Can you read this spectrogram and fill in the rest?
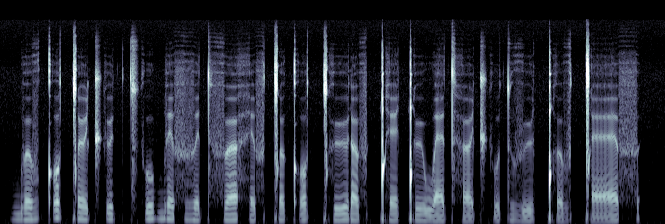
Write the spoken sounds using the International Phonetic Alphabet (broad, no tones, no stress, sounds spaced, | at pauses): b ɵ v kʼ o ǀ ø t͡ʃʼ ʉ t t͡sʼ u b e f v e t f œ h e f ǀ ɵ kʼ o ǀʰ ʉ ɾ œ f ǃʰ e ǃ ʉ w ɛ t h œ t͡ʃʼ u t v ʉ ǃʰ ɵ v ǀ ɛ f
